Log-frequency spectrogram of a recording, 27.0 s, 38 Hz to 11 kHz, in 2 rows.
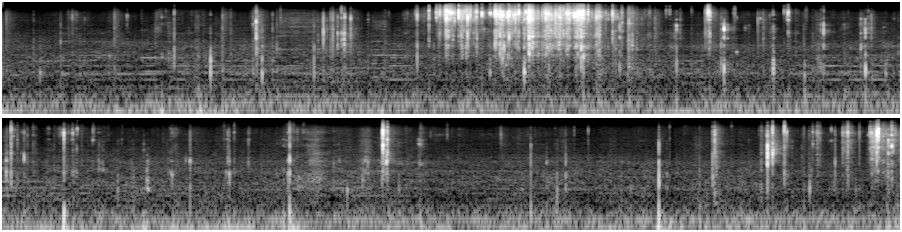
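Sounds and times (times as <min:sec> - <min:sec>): plastic wrapper crinkling and tearing: 0:06.2 - 0:11.1, 0:25.0 - 0:26.9
packaging clicks and crinkles: 0:06.2 - 0:12.4, 0:25.0 - 0:26.9.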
